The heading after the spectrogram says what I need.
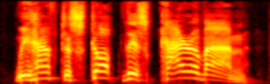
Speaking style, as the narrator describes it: Klaus screamed

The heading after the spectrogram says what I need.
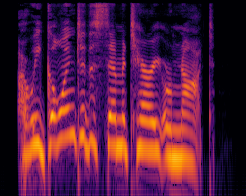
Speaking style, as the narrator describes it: Josh asked impatiently

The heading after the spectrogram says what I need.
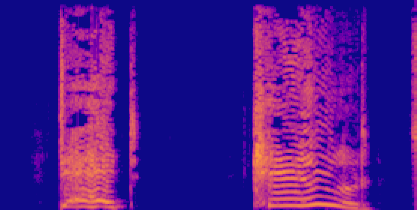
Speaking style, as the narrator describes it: screamed the man

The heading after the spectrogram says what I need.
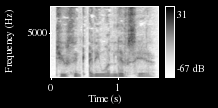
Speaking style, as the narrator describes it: said Diggory at last, still in a whisper

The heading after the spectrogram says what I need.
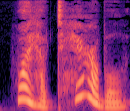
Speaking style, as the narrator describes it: Emily exclaimed

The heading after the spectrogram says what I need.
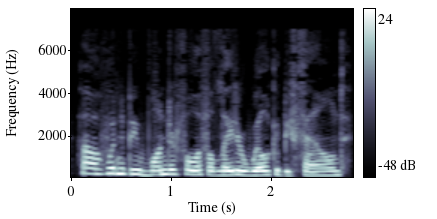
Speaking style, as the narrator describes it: Allison exclaimed

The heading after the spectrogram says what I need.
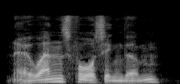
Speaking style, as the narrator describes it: said Ishmael calmly

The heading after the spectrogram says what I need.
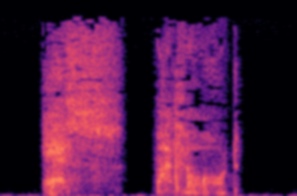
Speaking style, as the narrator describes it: whispered Bellatrix, and her eyes swam with tears of gratitude

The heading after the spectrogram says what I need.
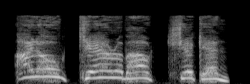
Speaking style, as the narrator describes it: Evan shouted, losing control

